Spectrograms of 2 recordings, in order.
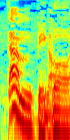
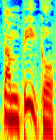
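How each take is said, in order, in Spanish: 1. El acento no está en la sílaba del medio. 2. El acento está en la sílaba del medio. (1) "Porque no es Tampico" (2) "no lleva tilde, por lo tanto se acentúa en la I, entonces es Tampico"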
